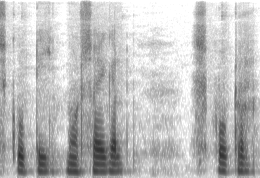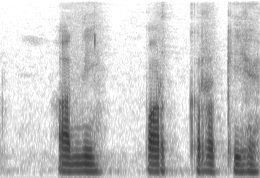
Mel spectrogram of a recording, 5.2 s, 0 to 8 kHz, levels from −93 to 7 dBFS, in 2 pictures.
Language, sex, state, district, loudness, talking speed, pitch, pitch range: Hindi, male, Uttar Pradesh, Muzaffarnagar, -21 LUFS, 105 wpm, 125 Hz, 120-130 Hz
